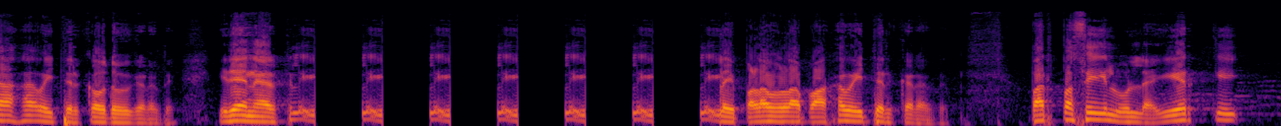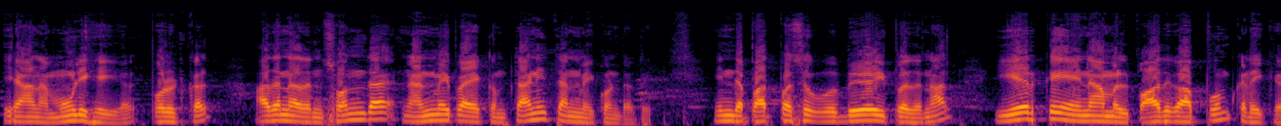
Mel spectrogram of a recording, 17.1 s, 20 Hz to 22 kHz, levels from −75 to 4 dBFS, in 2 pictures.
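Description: Stutter with silent gaps runs from 2.11 to 4.81 s. A 130 ms burst repeats six times, between 321 ms silences. The playback likely stalled.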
